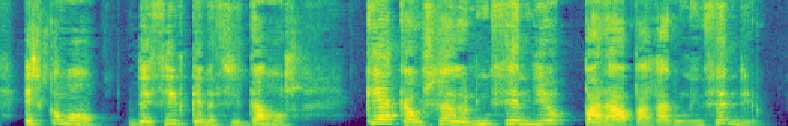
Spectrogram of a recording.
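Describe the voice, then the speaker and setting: A woman with a Valencian accent, a high voice and very wide pitch swings. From Valencia region, Spain. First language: Valencian (speaking Spanish). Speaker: pain therapist and university lecturer. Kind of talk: interview. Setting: live stream video call.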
